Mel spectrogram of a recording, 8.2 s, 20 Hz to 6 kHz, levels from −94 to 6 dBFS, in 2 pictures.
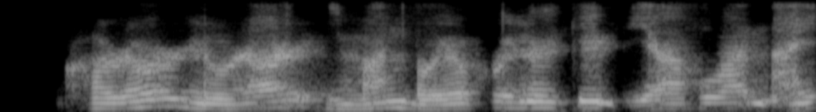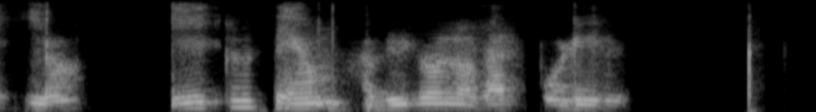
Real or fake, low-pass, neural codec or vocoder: fake; 5.4 kHz; codec, 44.1 kHz, 2.6 kbps, DAC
